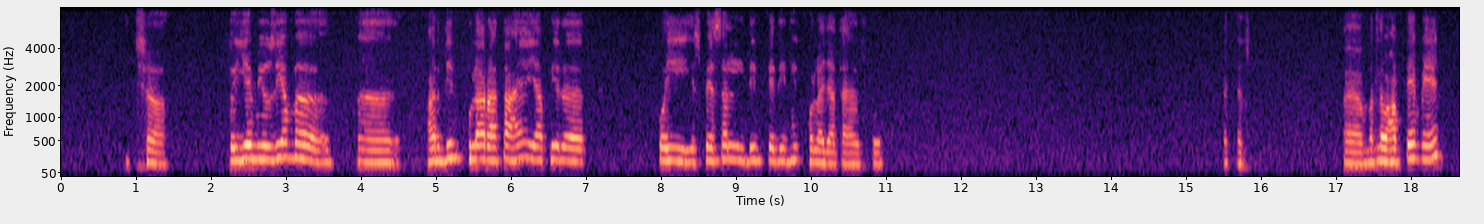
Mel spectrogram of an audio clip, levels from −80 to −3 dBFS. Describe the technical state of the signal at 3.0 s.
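At 3.0 s the signal is intact, with only the ordinary call microphone processing, which trims the lowest bass and leaves nothing above 8 kHz.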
